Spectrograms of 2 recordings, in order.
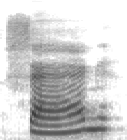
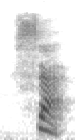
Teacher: So G uses vocal cords. C doesn't use vocal cords, but the tongue and the mouth are the same. · the K is voiceless not using the vocal cords. So G uses vocal cords.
